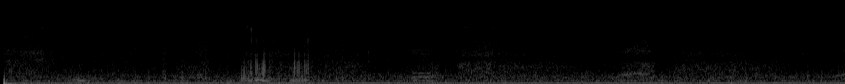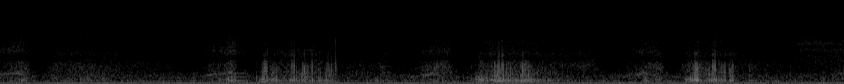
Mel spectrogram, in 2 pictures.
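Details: A sleeping baby boy gives soft, rattly snoring breaths about every two seconds over a steady room hum, recorded with a Flip Video camcorder. Mild infant snoring.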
